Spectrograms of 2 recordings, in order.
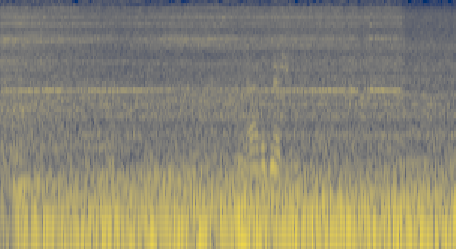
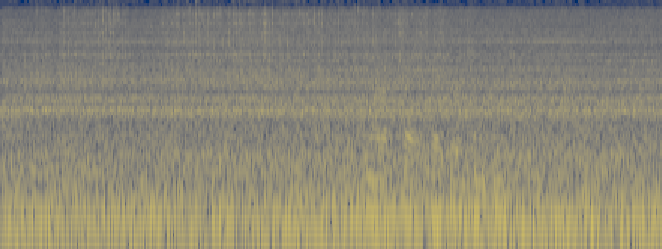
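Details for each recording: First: Oil burner that quit after an oil delivery, after replacing the filter and nozzle and bleeding the line: a steady low roar with an even flame rumble and no sputter or pulsing, firing normally; a few air bubbles were possible at first. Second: Oil burner that stopped working after an oil delivery, running after a reset while oil is bled from the pump bleeder, with the filters suspected of debris: a steady roar with a faint, uneven flutter; the burner may be starving for oil.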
